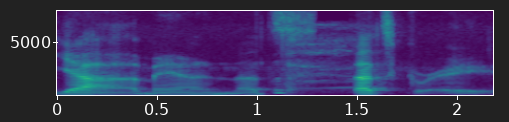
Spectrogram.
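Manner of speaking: put-on low, slow, tired stoner drawl. Showing how the voice sounds when tired: imitating own tired stoner voice. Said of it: "You get stoner voice?".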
